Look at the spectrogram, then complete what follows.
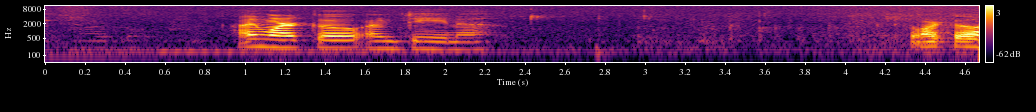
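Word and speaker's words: Dayana: name hi marco i'm dana marco how do i spell that it's not really spelled the way it sounds okay it's d a y and a okay i'll see you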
